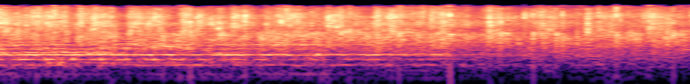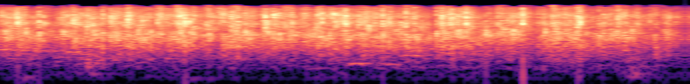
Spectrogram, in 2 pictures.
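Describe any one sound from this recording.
A large audience claps loudly in an echoing hall.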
